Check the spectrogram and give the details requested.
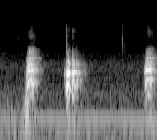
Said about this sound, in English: Those are my hunting dogs. Shut up! Sorry.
